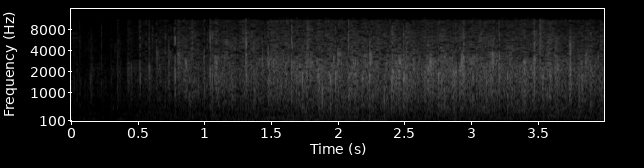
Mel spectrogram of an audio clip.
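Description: Applause from a crowd swells up within the first second and holds steady, a dense wash of clapping heard at a moderate distance.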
